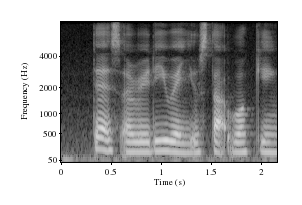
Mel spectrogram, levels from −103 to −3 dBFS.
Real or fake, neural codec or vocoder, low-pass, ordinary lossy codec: real; none; none; none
